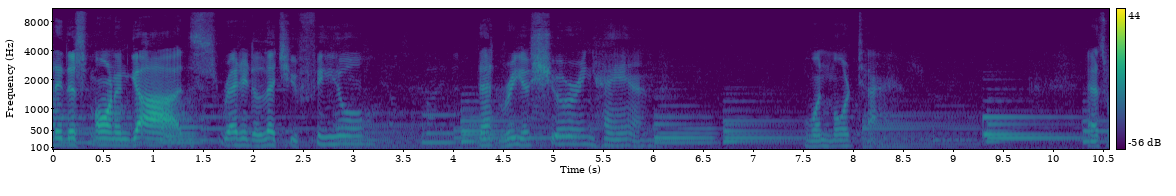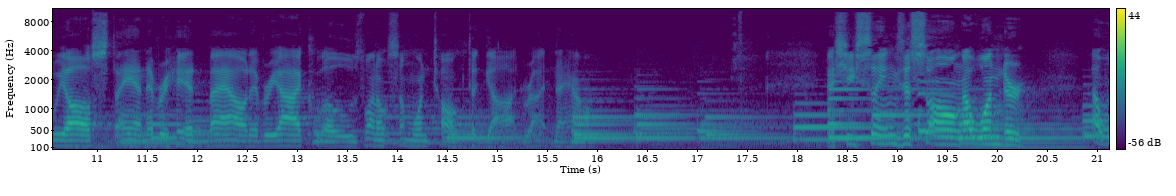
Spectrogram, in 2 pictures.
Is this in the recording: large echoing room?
yes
